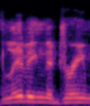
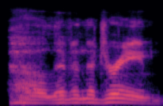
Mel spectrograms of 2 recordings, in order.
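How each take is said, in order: First: It is said with excitement and happiness. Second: It is said in a worn-out, weary way.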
